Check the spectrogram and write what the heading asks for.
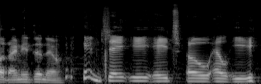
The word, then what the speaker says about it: Jehole: J E H O L E. Like whole.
